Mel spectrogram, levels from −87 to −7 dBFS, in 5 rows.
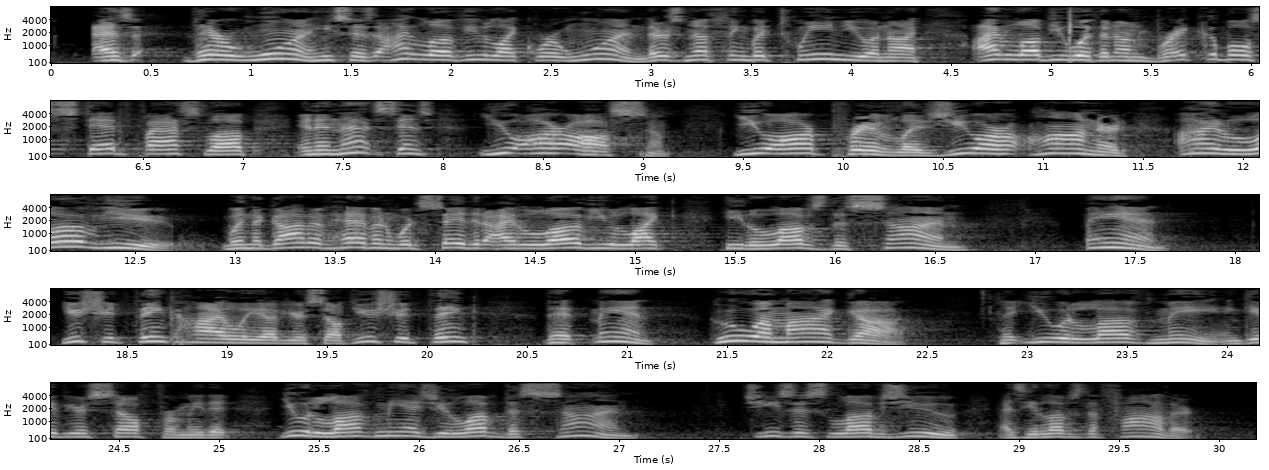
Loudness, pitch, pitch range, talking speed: -25 LUFS, 205 Hz, 175-230 Hz, 200 wpm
